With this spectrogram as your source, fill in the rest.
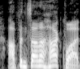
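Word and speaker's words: Apesanahkwat: I cannot pronounce his name. Apensana Hakwat. It's Apensana Hakwat.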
